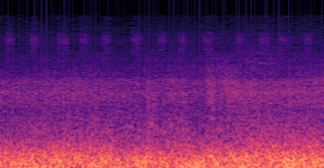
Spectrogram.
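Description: Wind rushing over a handheld action camera's microphone in paraglider flight: a steady, loud low rumble with no breaks.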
